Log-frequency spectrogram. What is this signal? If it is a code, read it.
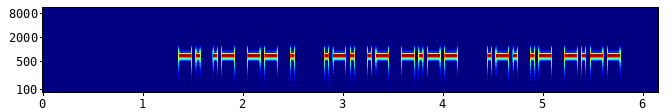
Morse code, heard as a keyed tone, about 28 wpm, 700 Hz. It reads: NAME RAY RAY
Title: Practice QSO - Exchange 1 - Beginning - 28wpm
